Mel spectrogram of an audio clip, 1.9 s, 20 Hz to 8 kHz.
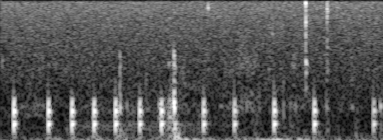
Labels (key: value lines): label: biophony, knock croak
recorder: SoundTrap 300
